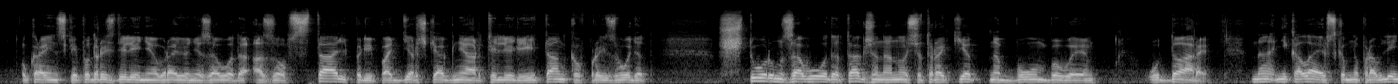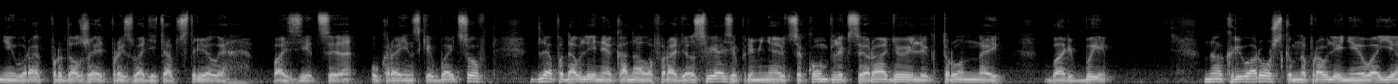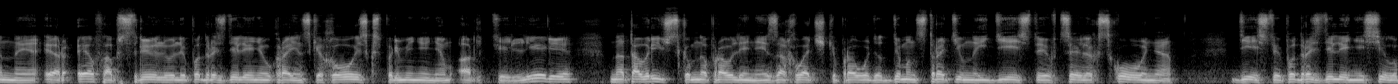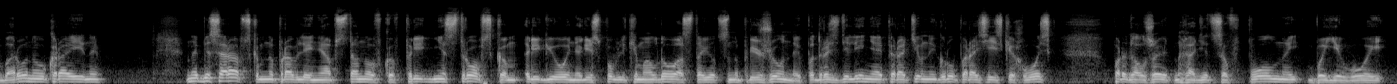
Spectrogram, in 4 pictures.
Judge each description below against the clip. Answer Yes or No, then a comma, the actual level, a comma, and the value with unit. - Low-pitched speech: Yes, low, 110 Hz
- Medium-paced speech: No, slow, 90 wpm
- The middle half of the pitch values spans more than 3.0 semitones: No, narrow, 2.6 semitones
